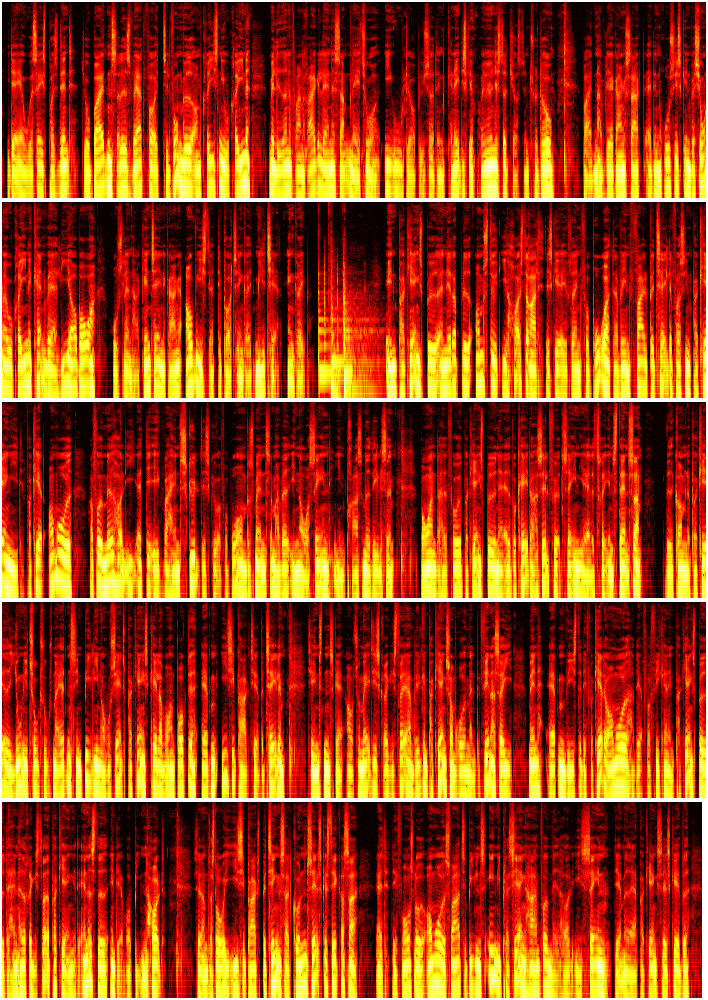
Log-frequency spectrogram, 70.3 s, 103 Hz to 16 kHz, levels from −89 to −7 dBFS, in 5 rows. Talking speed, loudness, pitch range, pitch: 175 wpm, -25 LUFS, 100-125 Hz, 110 Hz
